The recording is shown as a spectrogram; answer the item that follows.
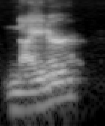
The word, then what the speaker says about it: niner: One of the most famous ones is Niner, which historically, and whether it's true or not, they say, oh, well, the Germans will say nine means no, so let's use Niner.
